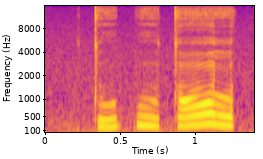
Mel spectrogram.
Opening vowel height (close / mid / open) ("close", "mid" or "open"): close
